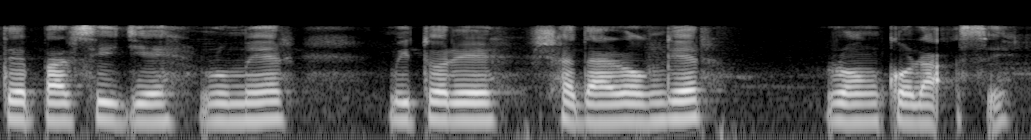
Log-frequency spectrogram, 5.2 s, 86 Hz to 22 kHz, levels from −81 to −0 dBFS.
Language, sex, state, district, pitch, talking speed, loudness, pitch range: Bengali, female, Assam, Hailakandi, 185 Hz, 115 wpm, -17 LUFS, 180-195 Hz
